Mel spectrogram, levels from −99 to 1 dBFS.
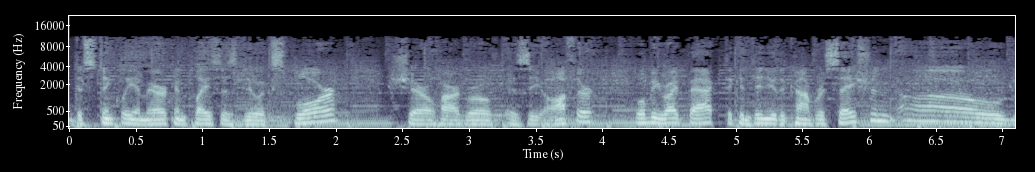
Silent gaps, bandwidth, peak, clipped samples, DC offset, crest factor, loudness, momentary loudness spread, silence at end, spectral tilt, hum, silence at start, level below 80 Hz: none; 11.5 kHz; -2 dBFS; under 0.1%; under 0.1%; 16 dB; -18 LUFS; 5 LU; 0 s; -5.5 dB/octave; none; 0 s; -34 dBFS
